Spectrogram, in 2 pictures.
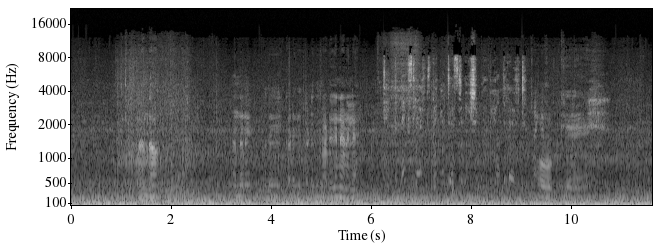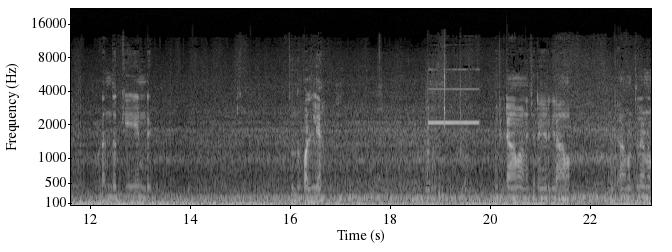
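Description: Car driving on a rough unpaved road, heard from inside the cabin: a steady low rumble of engine and tyres. A brief high beep sounds near the end.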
